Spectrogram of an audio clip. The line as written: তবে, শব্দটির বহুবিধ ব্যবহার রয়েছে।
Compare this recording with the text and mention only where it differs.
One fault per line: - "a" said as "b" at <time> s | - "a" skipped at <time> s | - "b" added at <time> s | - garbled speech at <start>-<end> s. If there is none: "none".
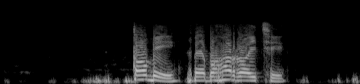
- "শব্দটির বহুবিধ" skipped at 1.6 s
